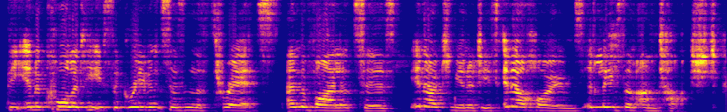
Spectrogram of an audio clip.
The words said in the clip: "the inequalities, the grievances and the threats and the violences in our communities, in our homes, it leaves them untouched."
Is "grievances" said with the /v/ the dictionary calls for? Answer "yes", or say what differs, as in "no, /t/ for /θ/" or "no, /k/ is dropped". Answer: yes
